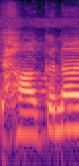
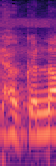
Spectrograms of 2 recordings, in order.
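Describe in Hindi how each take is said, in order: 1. पहला स्वर लंबा और अनुनासिक है। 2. पहला स्वर छोटा और सादा है। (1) "ढांकना नहीं होता है" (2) "ढकना होता है"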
